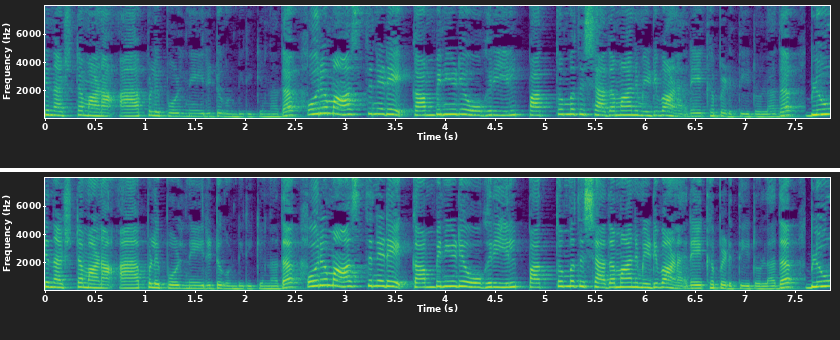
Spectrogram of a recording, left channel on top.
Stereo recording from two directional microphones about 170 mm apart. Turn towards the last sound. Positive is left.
turn(degrees=-20)  # may be behind; listen again after turning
